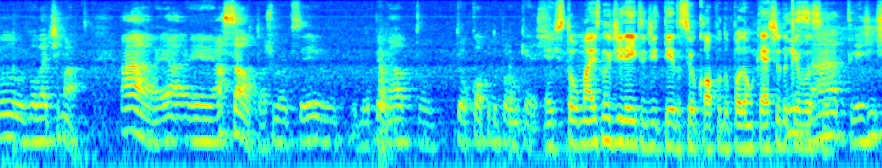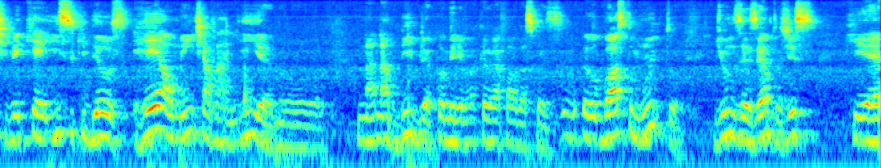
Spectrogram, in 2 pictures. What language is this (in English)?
Portuguese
